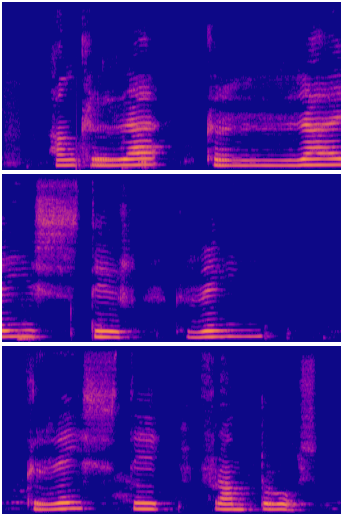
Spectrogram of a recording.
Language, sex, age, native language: Icelandic, male, 9, Icelandic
